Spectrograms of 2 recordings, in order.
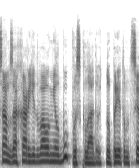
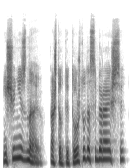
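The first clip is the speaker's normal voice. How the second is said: ordinary delivery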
